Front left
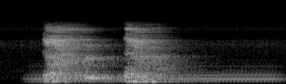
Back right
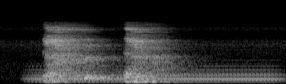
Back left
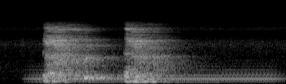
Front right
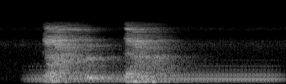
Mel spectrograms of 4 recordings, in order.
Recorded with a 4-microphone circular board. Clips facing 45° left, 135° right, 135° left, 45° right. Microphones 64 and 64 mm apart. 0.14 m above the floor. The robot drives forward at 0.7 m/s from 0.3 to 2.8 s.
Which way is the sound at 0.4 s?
165° left.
